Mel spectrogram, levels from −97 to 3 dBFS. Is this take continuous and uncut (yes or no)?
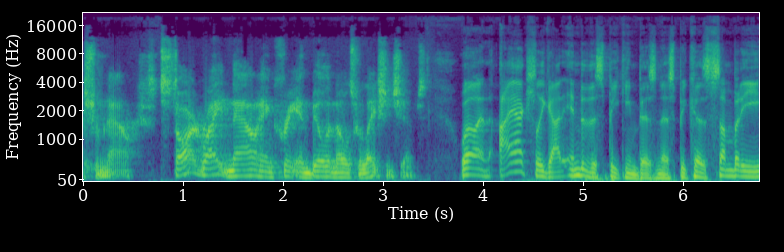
yes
